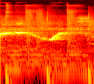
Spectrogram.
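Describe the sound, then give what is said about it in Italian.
A shrill, reedy whistle from a Melody Pop whistle lollipop in an advert, holding a high tone that dips and slides back up, with soft low thumps at steady intervals beneath it. “Intanto qui ci dicono come pubblicità normali melody pop, i lecca che suonavano. Ah, ok, quella specie di fischietti lì.”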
